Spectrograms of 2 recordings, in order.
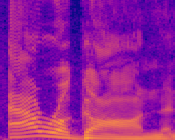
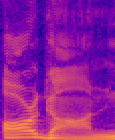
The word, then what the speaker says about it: Aragon: It's Aragon, not Argon. Named after the region in Spain.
